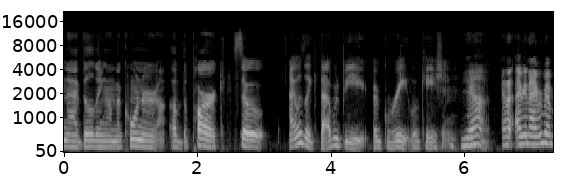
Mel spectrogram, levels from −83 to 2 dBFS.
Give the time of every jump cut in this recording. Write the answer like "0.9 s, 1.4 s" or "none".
2.5 s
